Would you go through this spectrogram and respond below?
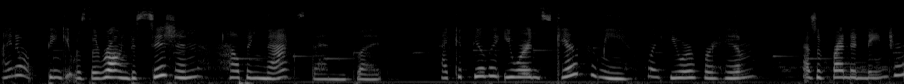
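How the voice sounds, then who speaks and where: A woman's voice: sits high, normal speed, creaky, a little mellow. A woman voicing a childlike, affectionate and wistful book spirit in a comic dub, chatting in a tender, cutesy and playful way. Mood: quietly hurt.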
